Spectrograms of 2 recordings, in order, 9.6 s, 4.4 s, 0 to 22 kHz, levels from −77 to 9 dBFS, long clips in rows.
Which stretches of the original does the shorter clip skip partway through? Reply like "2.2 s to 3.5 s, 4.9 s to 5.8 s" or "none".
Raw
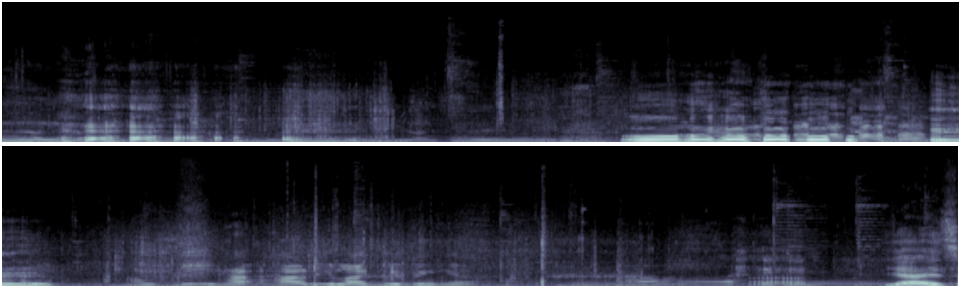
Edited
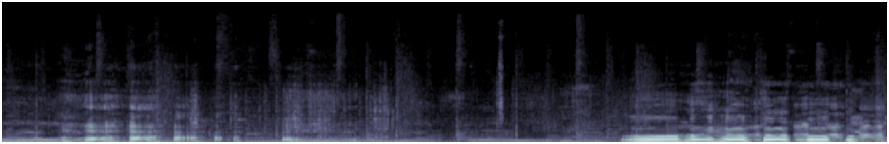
none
